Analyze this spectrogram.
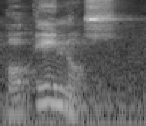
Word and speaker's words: oínos: vino viene es oínos, es el griego, es oínos, así como lo escucha, O-I-N-O-S, acento en la I, oínos, que viene del griego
